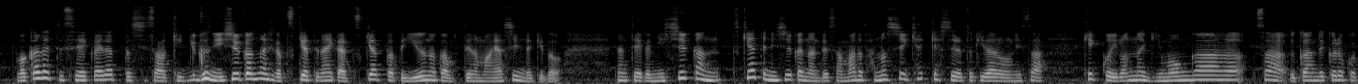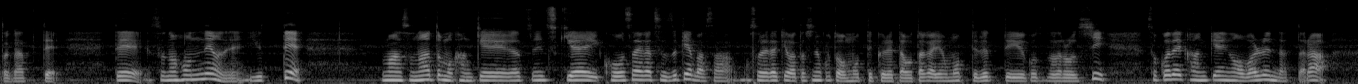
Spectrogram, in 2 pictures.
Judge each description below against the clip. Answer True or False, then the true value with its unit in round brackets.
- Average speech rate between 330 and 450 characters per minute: True (420 characters per minute)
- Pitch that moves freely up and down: False (3.4 semitones)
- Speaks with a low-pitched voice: False (190 Hz)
